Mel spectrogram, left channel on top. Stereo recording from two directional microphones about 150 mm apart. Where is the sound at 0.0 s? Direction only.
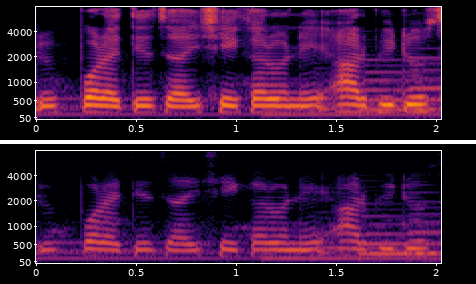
40° left (ahead or behind).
